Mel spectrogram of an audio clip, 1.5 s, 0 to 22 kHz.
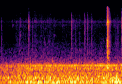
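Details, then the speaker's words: Steady mid-pitched whine over tyre and road rumble on a Range Rover with automatic transmission, starting around 40 km/h and held at 40–50 km/h under load, not coasting, present in any gear; source uncertain between transmission, transfer case or differentials. "you can hear it whole game in here just the noise just starts to come in at about 40 kilometers an hour so if I just try and maintain 40 50 kilometers an hour"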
